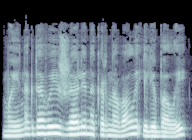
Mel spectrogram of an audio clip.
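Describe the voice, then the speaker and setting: A man reading an audiobook, voicing a proud but sheltered young noble girl in a raised, softened voice. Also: a little high, brisk, muffled recording, voice pushed up, lightly acted.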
